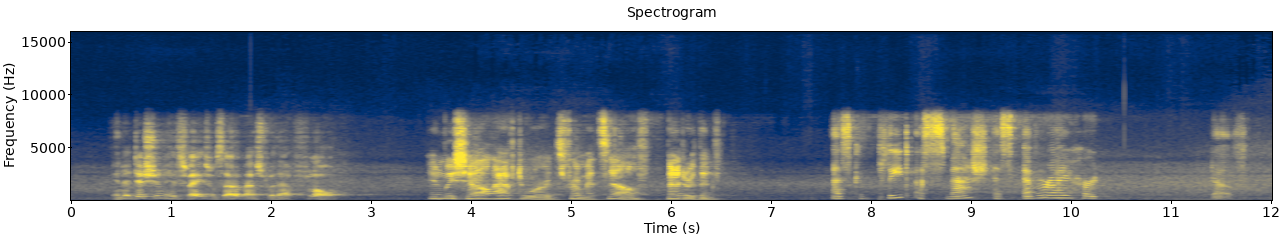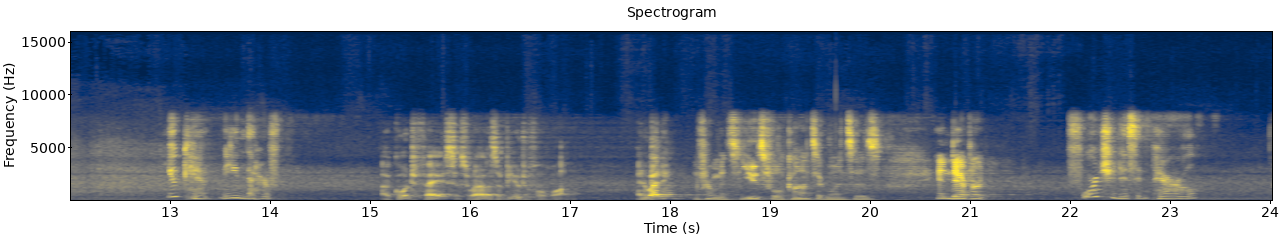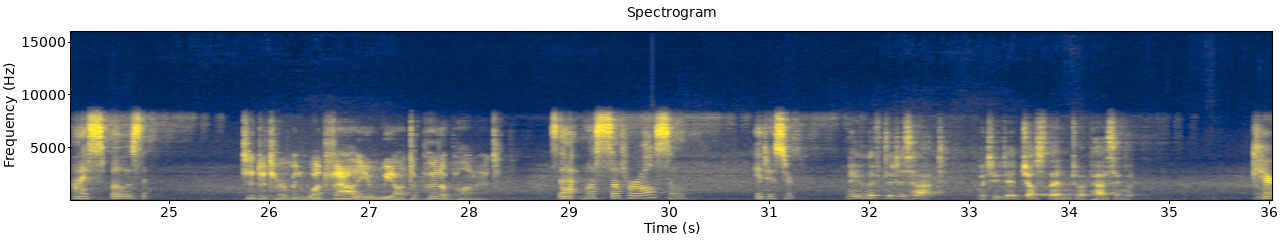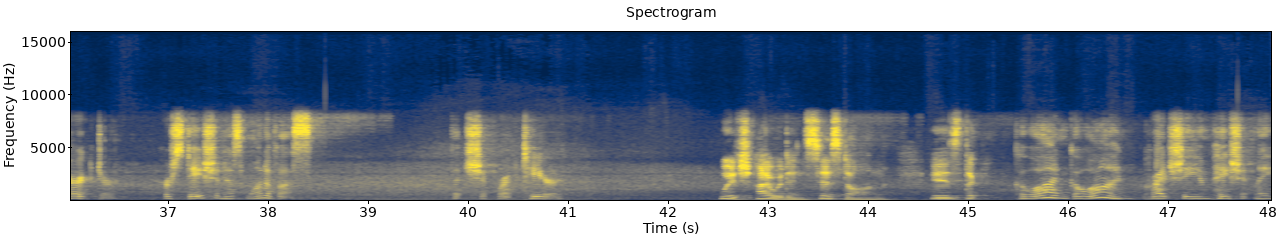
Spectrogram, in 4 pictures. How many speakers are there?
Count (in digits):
3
